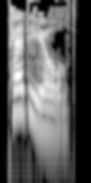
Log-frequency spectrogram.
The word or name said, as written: petioled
